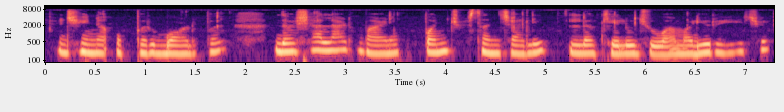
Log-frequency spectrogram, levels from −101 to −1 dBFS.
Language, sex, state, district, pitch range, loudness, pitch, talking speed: Gujarati, female, Gujarat, Valsad, 190-215 Hz, -18 LUFS, 200 Hz, 105 wpm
